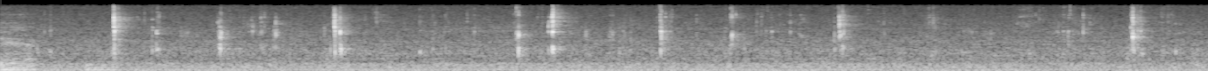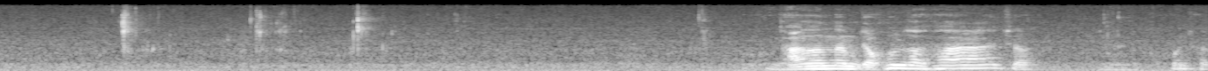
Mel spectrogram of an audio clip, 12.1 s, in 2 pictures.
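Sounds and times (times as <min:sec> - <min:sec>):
faint low hum: 0:00.0 - 0:12.0
wet chewing mouth clicks: 0:00.5 - 0:06.0, 0:06.6 - 0:08.4.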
